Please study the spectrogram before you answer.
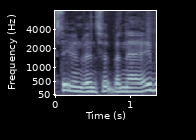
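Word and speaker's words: Stephen Vincent Benét: me b-e-n-e-t yes i'll take that typically it's pronounced stephen vincent bernay but since you can spell it i'm giving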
